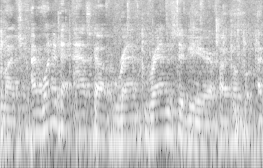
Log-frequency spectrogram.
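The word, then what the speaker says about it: remdesivir: thank you so much I wanted to ask rent REM severe if I pronounced that correctly can you test a zit currently approved for use on the virus so REM des aveer and it's a drug made by gilja that's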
